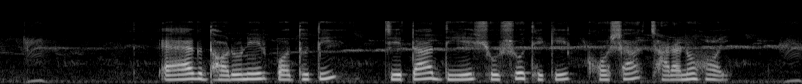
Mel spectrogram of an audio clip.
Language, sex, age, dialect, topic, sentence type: Bengali, female, 18-24, Northern/Varendri, agriculture, statement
